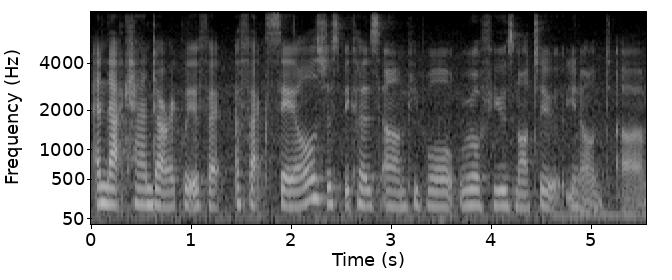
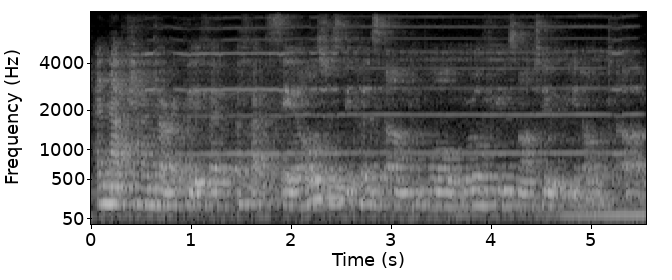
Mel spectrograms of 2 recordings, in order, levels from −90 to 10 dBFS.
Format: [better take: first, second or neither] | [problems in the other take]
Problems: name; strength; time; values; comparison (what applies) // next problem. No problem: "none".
first | background sound (Bowed string instrument); 16 dB below the speech // room echo; dies away in 1.1 s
